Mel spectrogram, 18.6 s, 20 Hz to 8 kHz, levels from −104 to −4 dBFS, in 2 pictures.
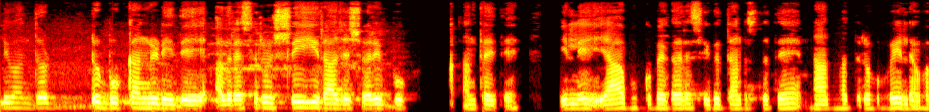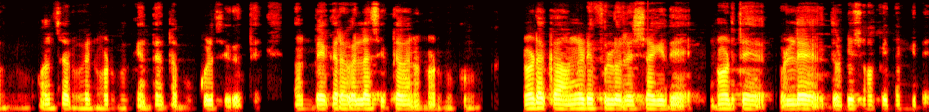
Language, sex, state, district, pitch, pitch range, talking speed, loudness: Kannada, male, Karnataka, Bellary, 125 Hz, 120-135 Hz, 115 wpm, -17 LUFS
